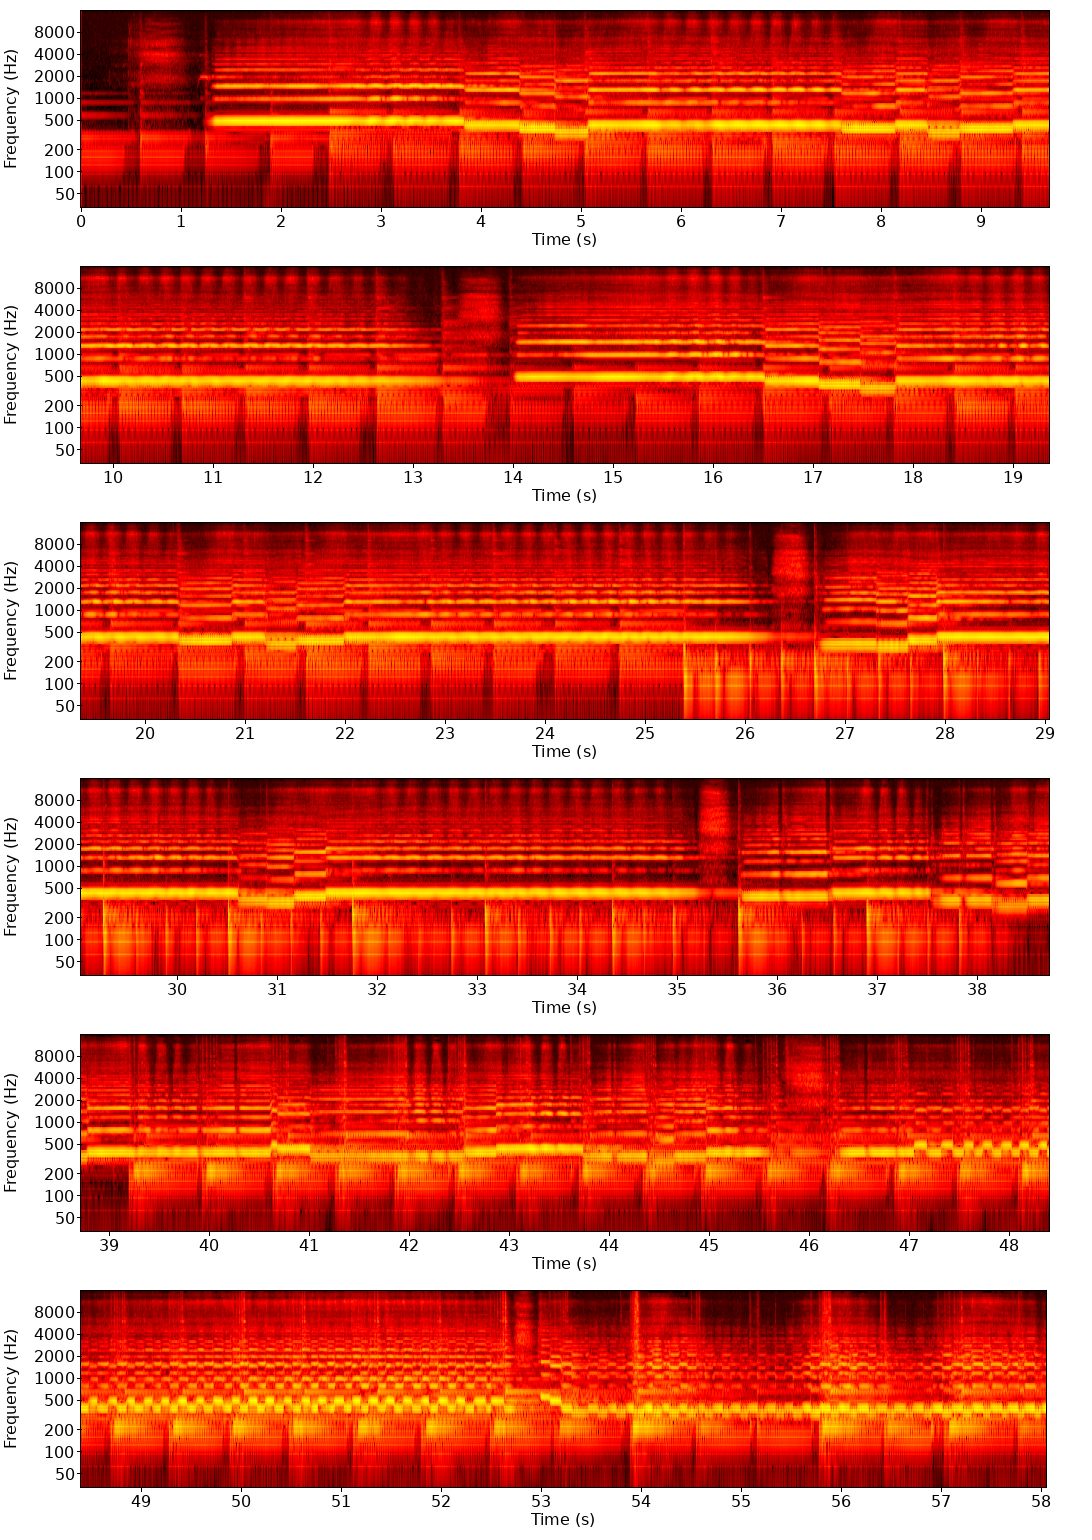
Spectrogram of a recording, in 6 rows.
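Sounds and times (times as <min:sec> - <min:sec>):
flute melody: 0:00.0 - 0:58.0
guitar chords: 0:00.0 - 0:58.0.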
